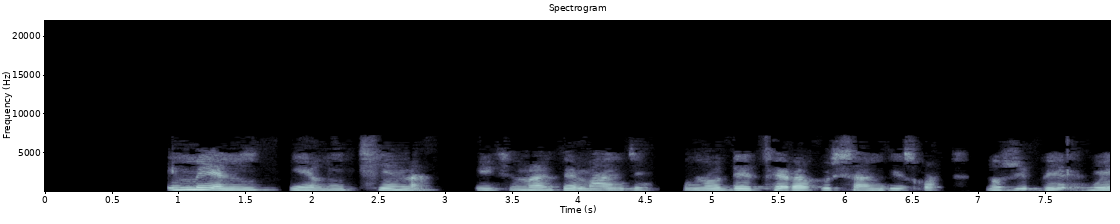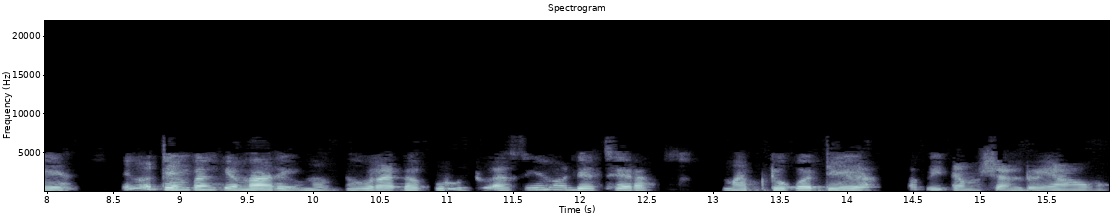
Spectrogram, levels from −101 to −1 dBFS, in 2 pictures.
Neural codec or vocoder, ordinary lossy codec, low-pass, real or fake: codec, 44.1 kHz, 2.6 kbps, DAC; MP3, 32 kbps; 7.2 kHz; fake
